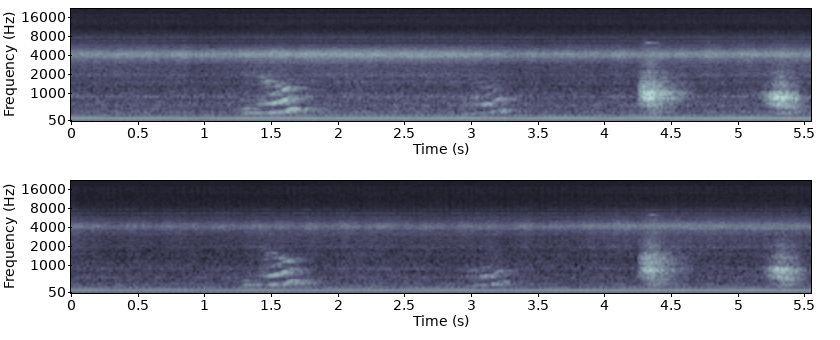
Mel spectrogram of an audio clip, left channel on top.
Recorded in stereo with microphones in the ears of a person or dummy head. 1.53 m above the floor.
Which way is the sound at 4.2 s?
35° left (ahead or behind).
